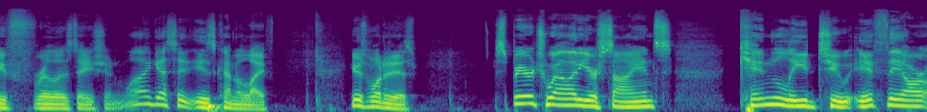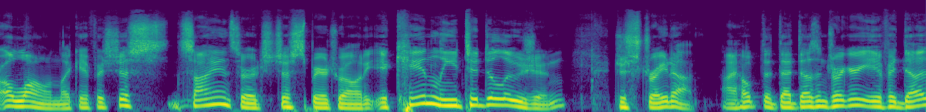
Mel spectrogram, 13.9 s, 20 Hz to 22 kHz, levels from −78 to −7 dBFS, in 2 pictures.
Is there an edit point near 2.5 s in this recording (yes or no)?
no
